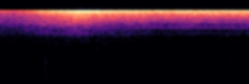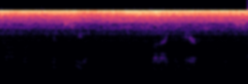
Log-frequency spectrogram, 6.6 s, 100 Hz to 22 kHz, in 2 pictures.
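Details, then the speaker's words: Yamaha 225 HP two-stroke outboard lower unit, pressurized by compressor: a steady high hiss of air leaking past the failed top seal under the water pump. "feel the air coming out of it so there goes my compressor"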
